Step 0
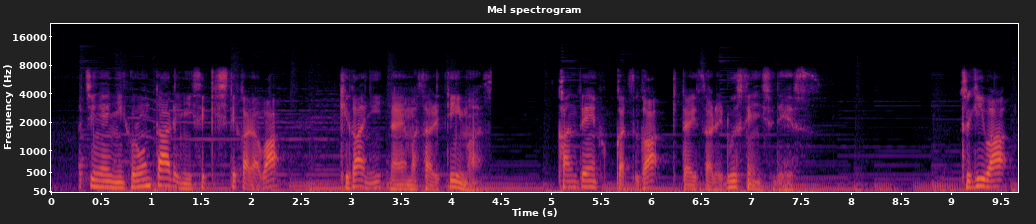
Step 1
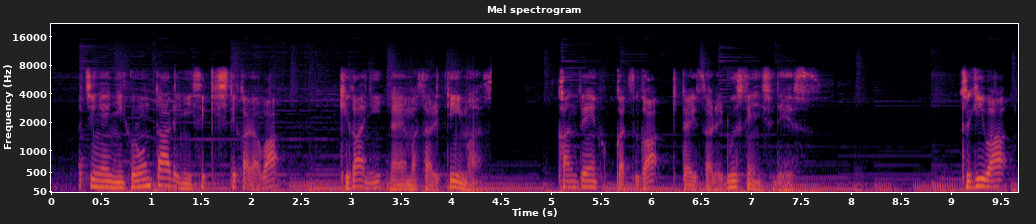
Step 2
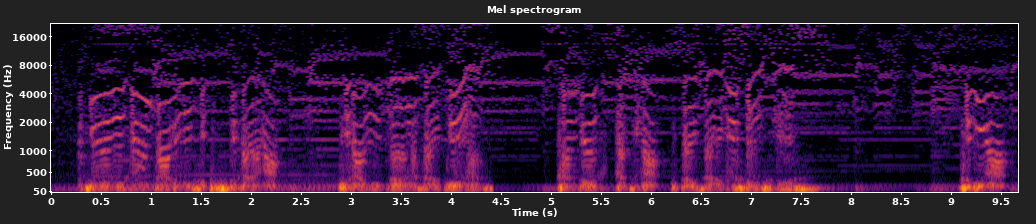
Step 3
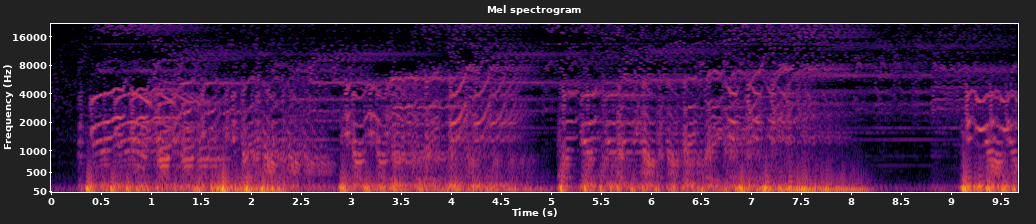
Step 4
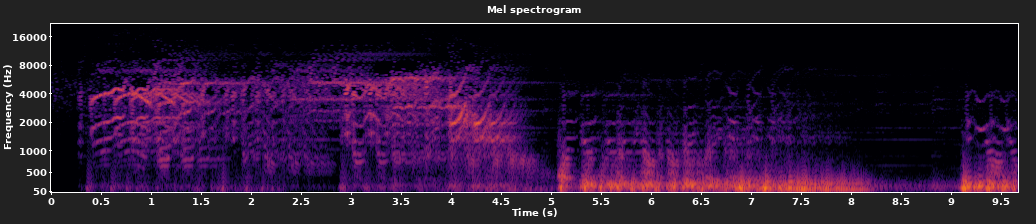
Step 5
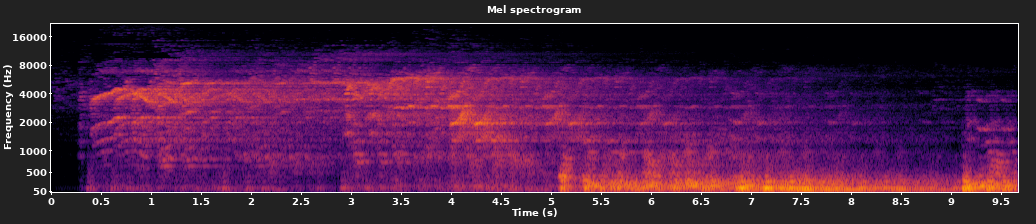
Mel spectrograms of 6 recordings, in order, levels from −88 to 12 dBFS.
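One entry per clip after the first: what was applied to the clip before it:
drawn EQ curve 340 Hz 0 dB, 2,300 Hz −13 dB, 3,500 Hz +9 dB; level −1 dB
frequency axis turned over on the octave scale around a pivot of 760 Hz; level +2.5 dB
sub-octave generator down 1 octave, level −5 dB; on a send: bouncing-ball delay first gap 240 ms, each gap 0.65×, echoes 5; on the sum: level −1 dB
automatic gain control gain up to 6.5 dB; band-pass filter sweep 4,400 Hz → 240 Hz, 0:03.80–0:05.37
repeating echo 945 ms, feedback 38%, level −10.5 dB; convolution reverb, pre-delay 3 ms, DRR −8 dB; level +1.5 dB

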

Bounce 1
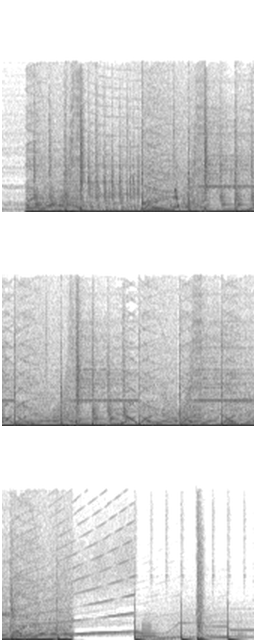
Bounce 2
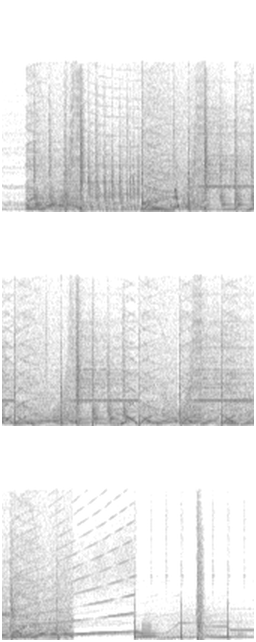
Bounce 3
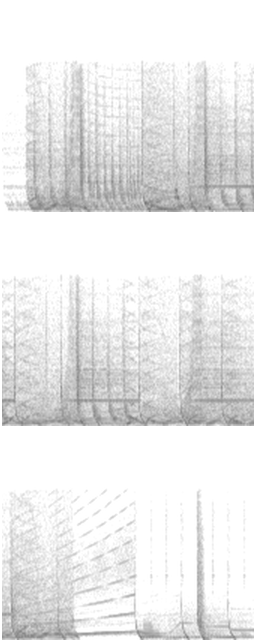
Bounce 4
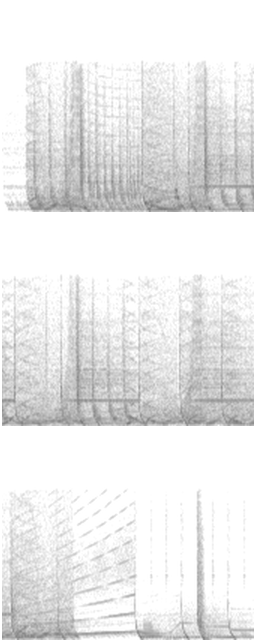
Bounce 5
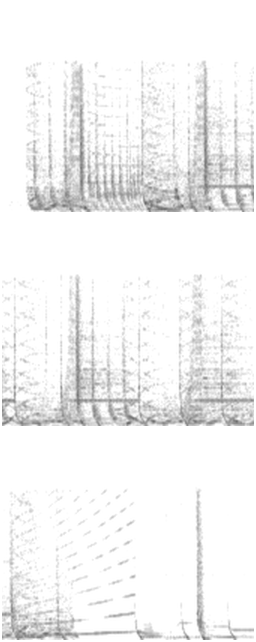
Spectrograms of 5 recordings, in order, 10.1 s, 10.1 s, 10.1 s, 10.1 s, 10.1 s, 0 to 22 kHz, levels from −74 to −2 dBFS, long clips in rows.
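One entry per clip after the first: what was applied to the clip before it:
high-pass filter 310 Hz 24 dB per octave; level −7 dB
all-pass dispersion lows, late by 95 ms, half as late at 760 Hz; level −1.5 dB
tape delay 203 ms, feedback 79%, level −19.5 dB, low-pass 1,800 Hz
spectral dynamics exaggerated over time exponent 2; level +6 dB

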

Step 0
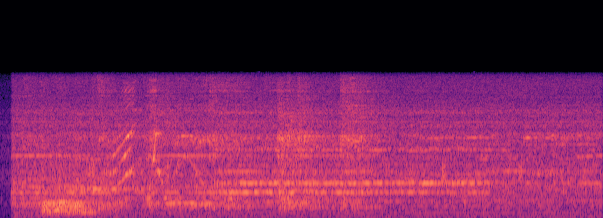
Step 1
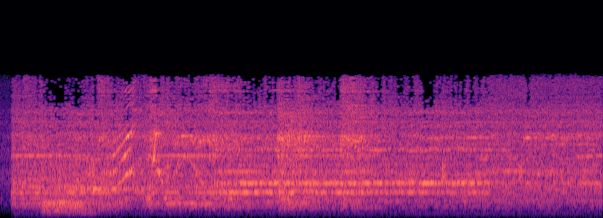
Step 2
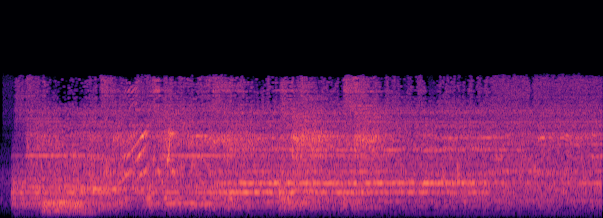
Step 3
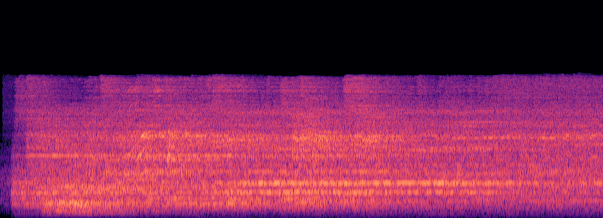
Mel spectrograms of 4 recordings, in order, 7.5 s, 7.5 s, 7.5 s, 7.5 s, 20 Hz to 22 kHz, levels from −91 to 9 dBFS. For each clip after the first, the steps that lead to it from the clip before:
gate on every frequency bin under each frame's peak −30 dB strong; high-pass filter 410 Hz 12 dB per octave
three-band delay without the direct sound lows, highs, mids 40/180 ms, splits 810/2,700 Hz
rectangular room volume 130 cubic metres, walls hard, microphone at 0.57 metres; level +2.5 dB

